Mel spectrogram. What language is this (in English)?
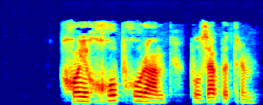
Chuvash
